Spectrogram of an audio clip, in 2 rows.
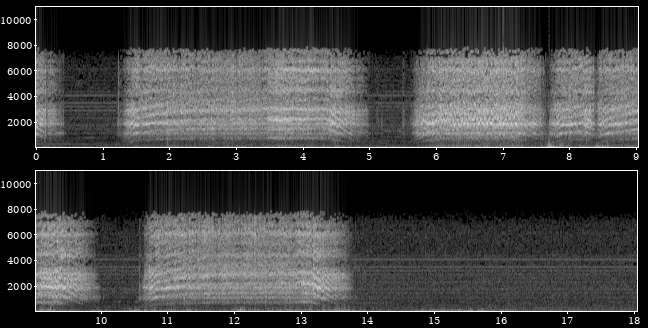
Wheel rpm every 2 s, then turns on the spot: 80, 190, 90, 140, 110, 90, 140, 0, 0.
0-2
